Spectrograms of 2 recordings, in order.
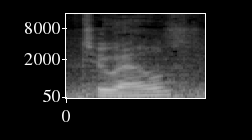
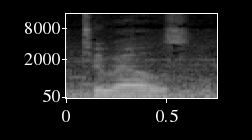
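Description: No difference in how they are said.

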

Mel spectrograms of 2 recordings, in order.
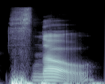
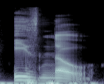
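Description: First: The word starts directly with the s sound. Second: An extra vowel is added before the s. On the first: The speaker calls it right. "No vibration. Snow" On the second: The speaker calls it wrong. "Don't say is snow"

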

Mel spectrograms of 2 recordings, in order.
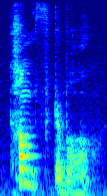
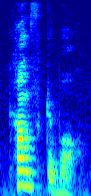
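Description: Both takes have the same delivery.

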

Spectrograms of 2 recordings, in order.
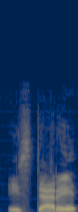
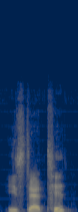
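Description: First: The t is a soft flap, like an L. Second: The t is a clear, hard t sound. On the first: "미국 발음 같은 경우는 t가 리을로 부드럽게 발음이 나요" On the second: "t 발음이 영국 발음일 땐 t긋으로 나요"

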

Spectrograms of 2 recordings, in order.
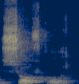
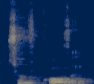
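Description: First: The stress falls outside the second syllable. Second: The stress falls on the second syllable. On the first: The speaker calls it wrong. "а не шовковий" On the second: The speaker calls it right. "Наголос на другий склад"

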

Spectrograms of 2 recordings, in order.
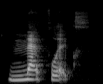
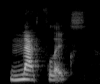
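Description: The two takes are said the same way.

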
